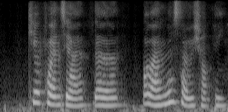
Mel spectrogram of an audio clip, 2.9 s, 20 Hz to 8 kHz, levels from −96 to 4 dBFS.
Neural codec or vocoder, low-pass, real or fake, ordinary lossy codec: codec, 16 kHz, 2 kbps, FreqCodec, smaller model; none; fake; none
